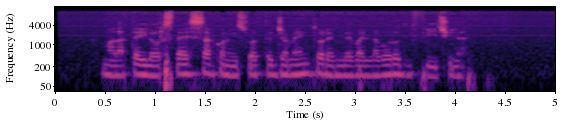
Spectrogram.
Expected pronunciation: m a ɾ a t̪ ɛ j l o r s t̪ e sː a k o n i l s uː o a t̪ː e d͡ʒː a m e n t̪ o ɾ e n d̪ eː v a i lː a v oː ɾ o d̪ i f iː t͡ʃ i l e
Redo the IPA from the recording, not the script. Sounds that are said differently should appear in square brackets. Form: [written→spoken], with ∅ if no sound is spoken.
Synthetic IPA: m a [ɾ→l] a t̪ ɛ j l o r s t̪ e sː a k o n i l s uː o a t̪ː e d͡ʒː a m e n t̪ o ɾ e n d̪ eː v a i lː a v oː ɾ o d̪ i [f→fː] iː t͡ʃ i l e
